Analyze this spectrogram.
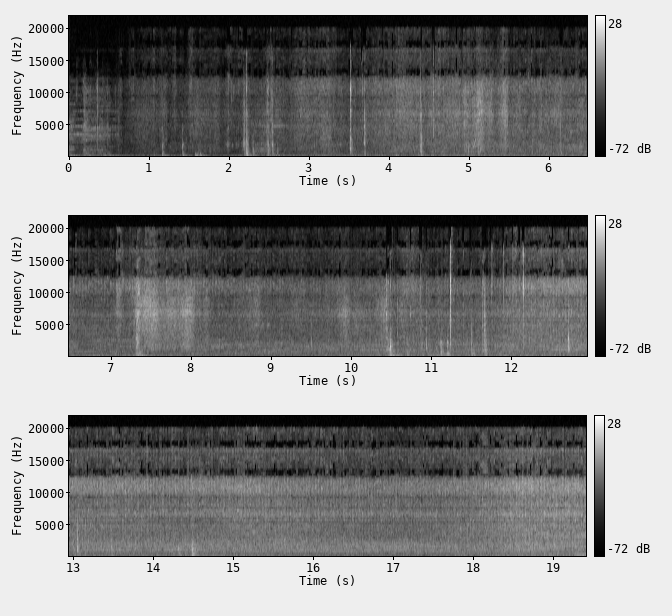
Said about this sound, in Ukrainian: Також з цієї сторони двигун працює рівненько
